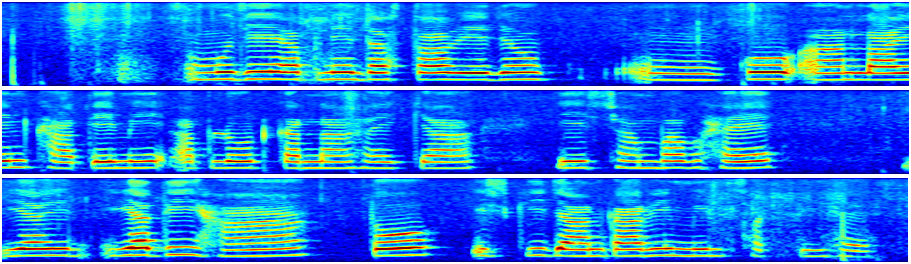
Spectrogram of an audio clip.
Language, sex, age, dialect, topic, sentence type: Hindi, female, 46-50, Garhwali, banking, question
